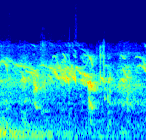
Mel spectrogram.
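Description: Chickens clucking inside a large poultry shed, a steady overlapping chorus of close, busy calls from many egg-laying hens with no talking.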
